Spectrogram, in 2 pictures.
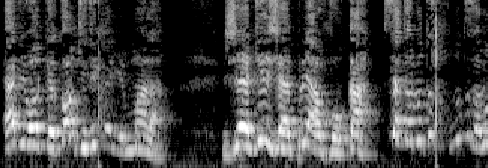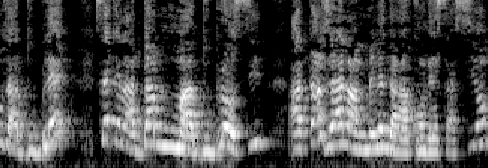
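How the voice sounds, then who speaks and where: A high-pitched woman delivers a heated rant straight at a man, scolding, repeating herself and bursting into shouts. Her voice rings around an echoey room. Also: expressive, normal speed, slight background noise. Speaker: online commentator.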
